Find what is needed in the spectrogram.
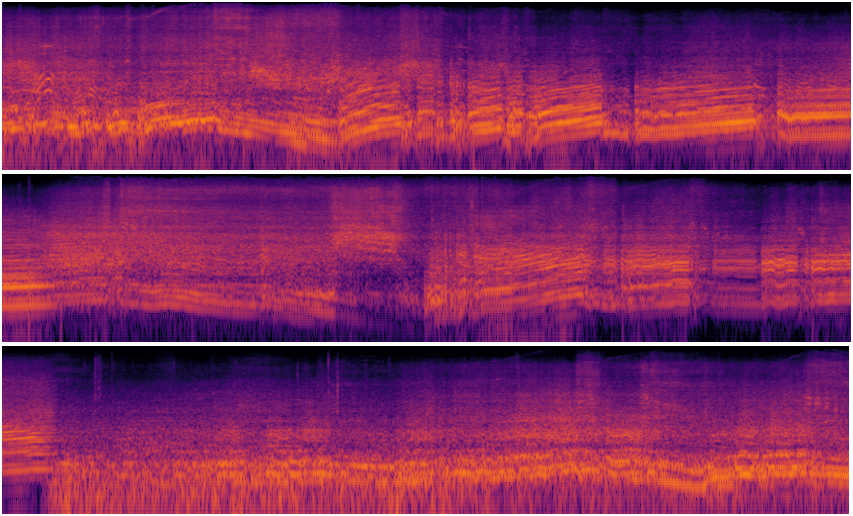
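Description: Subaru rally car's engine revving hard, its pitch climbing and dropping again and again through gear changes and lift-offs as it is driven sideways through tight tarmac corners, with some tyre squeal.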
